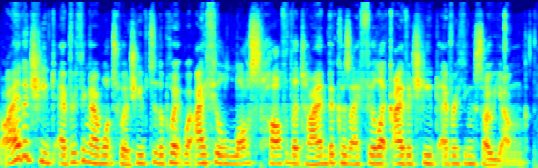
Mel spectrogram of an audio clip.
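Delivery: ordinary talk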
